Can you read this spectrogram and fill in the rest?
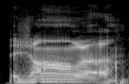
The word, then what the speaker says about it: genre: Genre, I believe is how it's pronounced.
